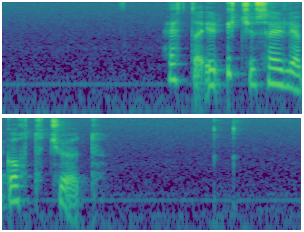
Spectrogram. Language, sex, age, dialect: Faroese, female, 36-60, Suðuroy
